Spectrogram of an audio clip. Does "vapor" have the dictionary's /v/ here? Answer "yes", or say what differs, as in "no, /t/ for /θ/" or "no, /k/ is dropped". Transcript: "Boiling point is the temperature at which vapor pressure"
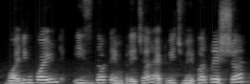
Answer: yes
